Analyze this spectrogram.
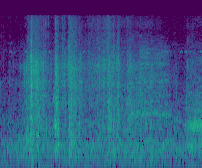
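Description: Leaves rustle as they are gathered by hand.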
